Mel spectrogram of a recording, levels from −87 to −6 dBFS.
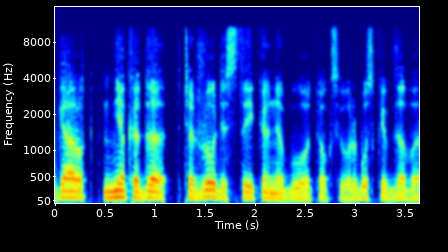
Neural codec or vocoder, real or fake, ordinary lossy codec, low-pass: codec, 16 kHz in and 24 kHz out, 0.6 kbps, FocalCodec, streaming, 2048 codes; fake; AAC, 96 kbps; 10.8 kHz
